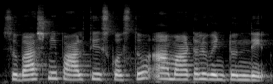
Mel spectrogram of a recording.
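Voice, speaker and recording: A woman narrating a romantic story with a steady, expressive reading. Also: fairly high pitch, brisk.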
